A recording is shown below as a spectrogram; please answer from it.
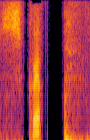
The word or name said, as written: Scrip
